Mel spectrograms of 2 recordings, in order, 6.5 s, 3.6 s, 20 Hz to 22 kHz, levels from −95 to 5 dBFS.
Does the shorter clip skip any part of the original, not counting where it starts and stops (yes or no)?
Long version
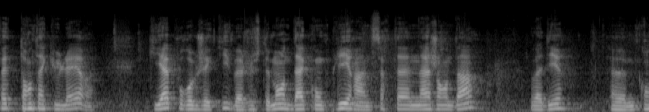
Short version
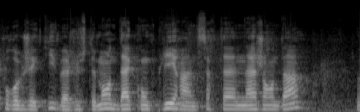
no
